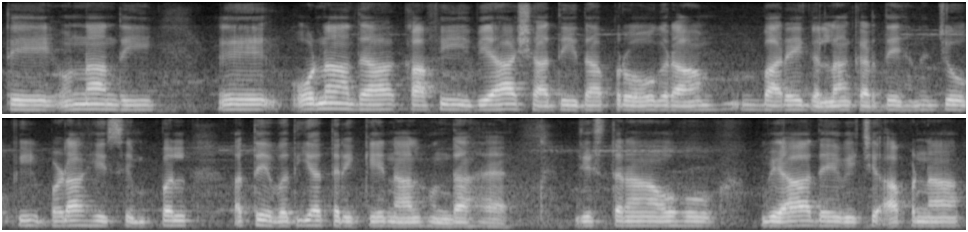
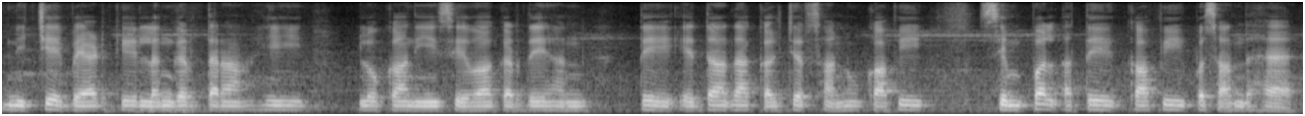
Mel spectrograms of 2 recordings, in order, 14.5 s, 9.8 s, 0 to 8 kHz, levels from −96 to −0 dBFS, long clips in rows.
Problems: none marked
